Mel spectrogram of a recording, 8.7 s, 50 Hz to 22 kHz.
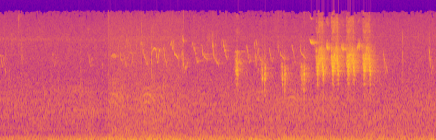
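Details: Oriental great reed warbler, newly arrived and singing loudly, recorded 28 May 2020 in Ashiya, Japan, in a tall tree by a reed-filled pond. Thin whistled slurs come first, then a burst of harsh, scratchy notes near the end, with constant low rumble behind.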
